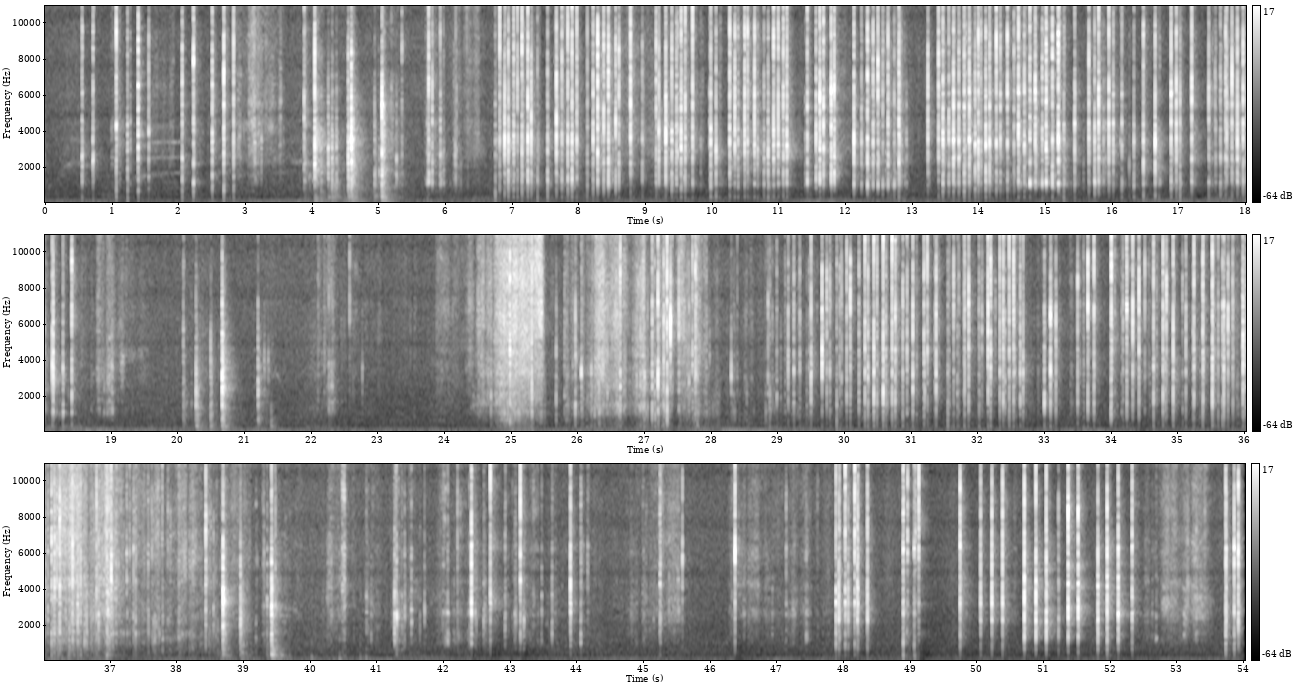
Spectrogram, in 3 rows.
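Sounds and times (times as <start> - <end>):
plastic and card crinkling: 22.0 - 45.7
packaging rustle: 24.4 - 39.7.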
